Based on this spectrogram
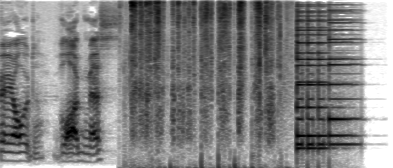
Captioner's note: scratching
